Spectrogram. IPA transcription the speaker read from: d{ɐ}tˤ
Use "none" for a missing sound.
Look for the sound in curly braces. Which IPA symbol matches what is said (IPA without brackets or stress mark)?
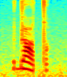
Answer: ə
